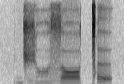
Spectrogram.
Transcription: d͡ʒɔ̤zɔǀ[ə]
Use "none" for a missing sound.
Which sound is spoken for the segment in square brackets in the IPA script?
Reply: ə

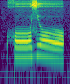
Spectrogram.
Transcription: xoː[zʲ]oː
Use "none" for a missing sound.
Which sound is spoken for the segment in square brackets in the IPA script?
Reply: zʲ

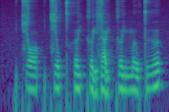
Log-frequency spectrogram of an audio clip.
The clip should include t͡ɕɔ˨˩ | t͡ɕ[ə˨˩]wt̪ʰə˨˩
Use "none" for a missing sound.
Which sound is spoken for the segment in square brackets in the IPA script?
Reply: ə˨˩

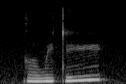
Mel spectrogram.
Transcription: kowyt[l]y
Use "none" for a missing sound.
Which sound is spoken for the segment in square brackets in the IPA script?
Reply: ɾ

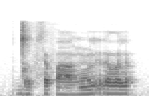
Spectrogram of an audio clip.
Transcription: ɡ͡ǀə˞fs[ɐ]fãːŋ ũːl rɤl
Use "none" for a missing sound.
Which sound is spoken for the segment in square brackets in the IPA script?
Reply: ə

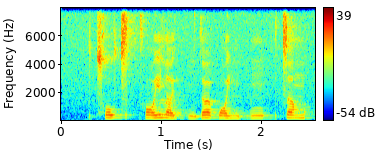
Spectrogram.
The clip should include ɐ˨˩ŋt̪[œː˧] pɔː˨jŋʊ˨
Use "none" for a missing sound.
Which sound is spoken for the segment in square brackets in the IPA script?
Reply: œː˧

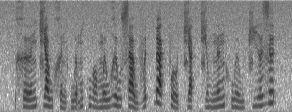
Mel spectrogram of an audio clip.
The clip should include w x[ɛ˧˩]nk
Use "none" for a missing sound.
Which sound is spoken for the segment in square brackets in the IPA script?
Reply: ə˧˩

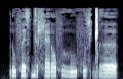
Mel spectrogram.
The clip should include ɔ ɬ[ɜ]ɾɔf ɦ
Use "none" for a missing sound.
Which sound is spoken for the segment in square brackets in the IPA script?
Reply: æ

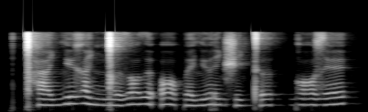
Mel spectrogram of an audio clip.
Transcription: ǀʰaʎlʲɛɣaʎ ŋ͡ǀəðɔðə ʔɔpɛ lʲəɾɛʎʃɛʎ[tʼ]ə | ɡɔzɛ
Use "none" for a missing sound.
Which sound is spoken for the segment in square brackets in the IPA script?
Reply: tʼ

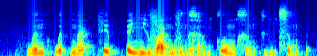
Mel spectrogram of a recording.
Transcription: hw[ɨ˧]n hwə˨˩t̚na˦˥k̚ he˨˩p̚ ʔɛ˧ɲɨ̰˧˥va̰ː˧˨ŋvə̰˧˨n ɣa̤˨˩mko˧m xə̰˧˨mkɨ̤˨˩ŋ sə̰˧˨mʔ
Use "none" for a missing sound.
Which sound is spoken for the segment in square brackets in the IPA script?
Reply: ə˧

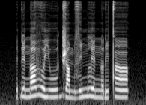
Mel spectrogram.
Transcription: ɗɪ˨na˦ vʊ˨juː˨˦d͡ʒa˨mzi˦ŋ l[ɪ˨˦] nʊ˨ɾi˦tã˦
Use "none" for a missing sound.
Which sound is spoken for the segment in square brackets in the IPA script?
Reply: ɪ˨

